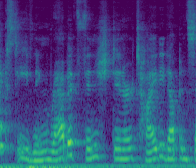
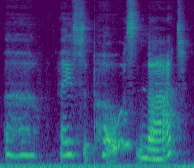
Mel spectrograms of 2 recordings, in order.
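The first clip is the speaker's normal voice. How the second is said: slow, hesitant, lightly voiced rabbit; a polite rabbit giving in unwillingly; reluctant Rabbit; 6 semitones higher, 4 dB quieter, slower than usual. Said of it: "said Rabbit".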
